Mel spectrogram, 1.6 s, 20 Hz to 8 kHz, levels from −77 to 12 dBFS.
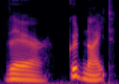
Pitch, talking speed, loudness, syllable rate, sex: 140 Hz, 115 wpm, -18 LUFS, 3.1 syllables/s, female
